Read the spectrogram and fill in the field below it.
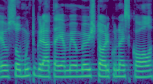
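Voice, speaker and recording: The speaker has a Bahian accent. The recording is very clean and the background silent. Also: woman. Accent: Bahian Brazilian Portuguese. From Salvador, Bahia, Brazil. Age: 30s. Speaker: startup founder and CEO. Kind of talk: podcast interview.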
